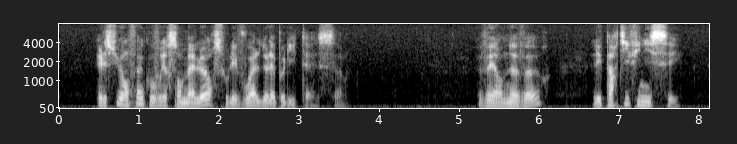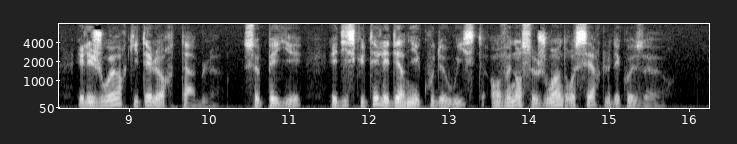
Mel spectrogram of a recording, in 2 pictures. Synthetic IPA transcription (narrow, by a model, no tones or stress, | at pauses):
ɛlsyɑ̃fɛ̃kuvʁiʁsɔ̃malœʁsulevwald̪əlapɔlit̪ʰɛs | vɛʁnəvœʁ | lepaʁt̪ifinisɛ | eleʒuœʁkʲit̪ɛlœʁt̪abl | səpeje | ed̪iskʲyt̪ɛled̪ɛʁnjekʰud̪əwist̪ɑ̃vənɑ̃səʒwɛ̃d̪ʁosɛʁkləd̪ekozœːʁ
